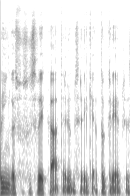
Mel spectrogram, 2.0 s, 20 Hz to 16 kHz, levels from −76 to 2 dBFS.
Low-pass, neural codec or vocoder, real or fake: 14.4 kHz; none; real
